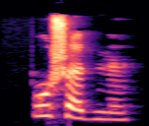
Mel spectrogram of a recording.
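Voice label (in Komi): "пушӧдны", Komi, female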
